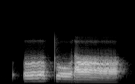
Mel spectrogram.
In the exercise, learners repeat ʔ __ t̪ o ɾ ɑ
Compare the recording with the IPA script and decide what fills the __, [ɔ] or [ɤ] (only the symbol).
ɤ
